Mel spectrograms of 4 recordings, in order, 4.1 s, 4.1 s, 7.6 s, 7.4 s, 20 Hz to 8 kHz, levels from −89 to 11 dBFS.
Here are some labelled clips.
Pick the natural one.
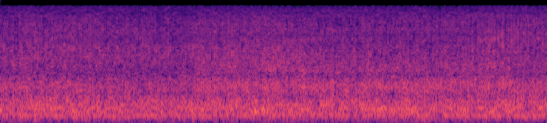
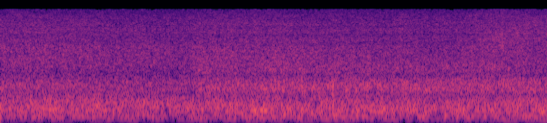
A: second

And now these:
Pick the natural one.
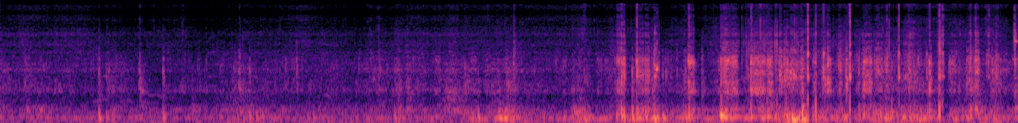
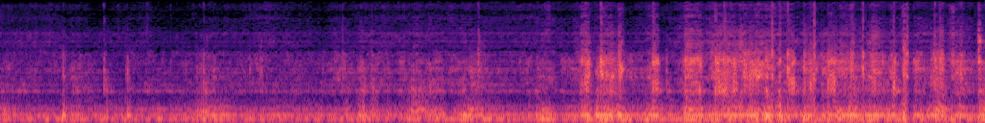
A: first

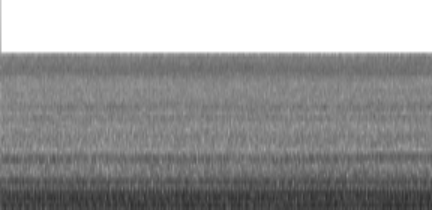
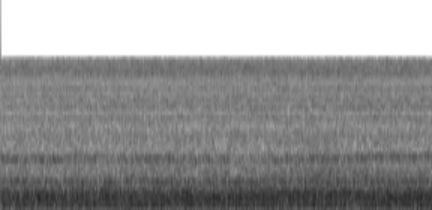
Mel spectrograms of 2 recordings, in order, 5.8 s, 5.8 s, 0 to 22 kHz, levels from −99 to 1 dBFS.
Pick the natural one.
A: first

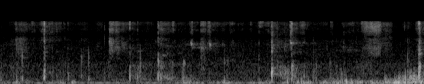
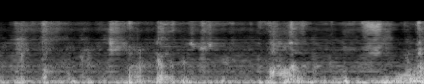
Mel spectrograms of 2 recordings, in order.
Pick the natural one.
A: first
